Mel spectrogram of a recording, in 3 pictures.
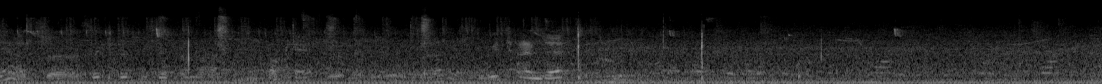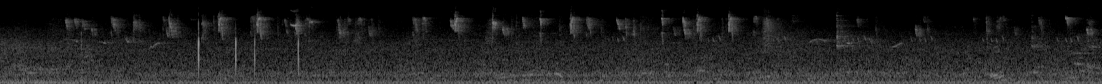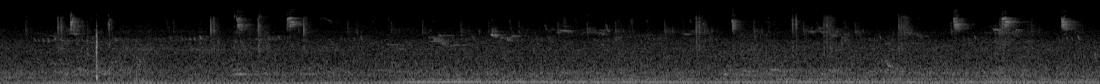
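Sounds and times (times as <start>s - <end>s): low hum: 18.9s - 33.0s.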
